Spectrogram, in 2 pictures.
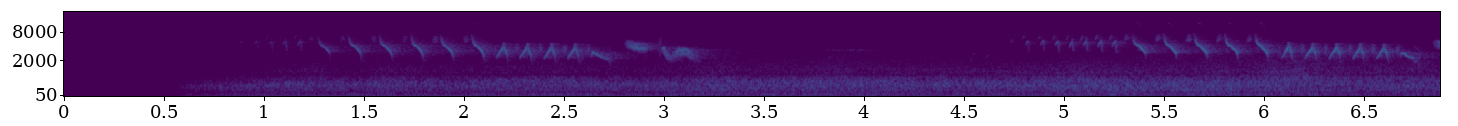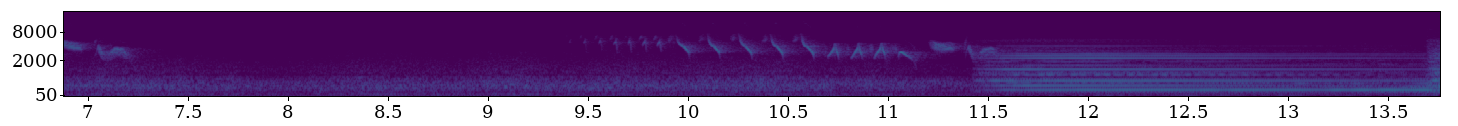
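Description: A songbird singing three times, each song a rapid descending trill ending in a short note, about four seconds apart, over a steady outdoor ambience hiss. Near the end, sustained ambient music comes in.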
